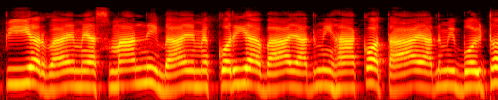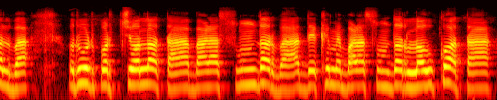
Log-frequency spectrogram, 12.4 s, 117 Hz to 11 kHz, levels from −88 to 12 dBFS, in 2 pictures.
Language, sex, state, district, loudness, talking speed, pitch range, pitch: Bhojpuri, female, Bihar, East Champaran, -16 LUFS, 115 wpm, 210-235 Hz, 220 Hz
